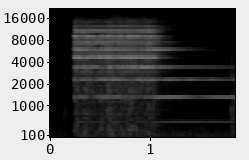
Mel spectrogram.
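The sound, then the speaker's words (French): A distant school bell gives one bright metallic strike, its shimmering overtones ringing on and slowly fading over about a second and a half, with no voices. “La cloche de l'école retentit au loin”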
